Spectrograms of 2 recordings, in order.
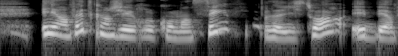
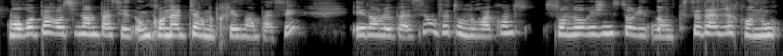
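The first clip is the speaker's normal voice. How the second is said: usual speaking voice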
